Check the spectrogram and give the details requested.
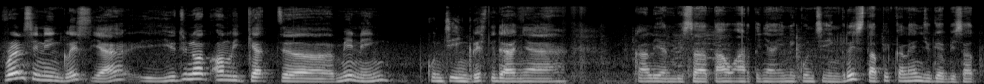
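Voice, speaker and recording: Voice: medium pitch, moderate pace, slight background noise. Indonesian-accented teacher mixing English and Indonesian. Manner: switches between English and Indonesian, playful asides. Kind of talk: bilingual vocabulary lesson.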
